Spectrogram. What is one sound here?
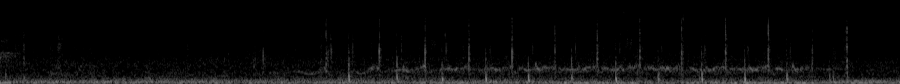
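A jump rope ticks against the ground in a quick, even rhythm.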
